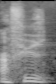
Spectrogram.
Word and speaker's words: Infuse: Après, le problème, c'est que prononciation infuse. Quand on le dit à la française, c'est pas très beau. Donc là, c'est mieux infuse.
